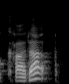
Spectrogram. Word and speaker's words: caught up: you if you notice we link these two words we say it like I'm all caught up but because of the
